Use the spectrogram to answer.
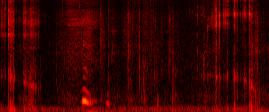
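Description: Crunching and chewing on thin pretzel crackers: a steady run of many small, crisp, dry crunches, with one sharper bite standing out early, quiet and with no talk.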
